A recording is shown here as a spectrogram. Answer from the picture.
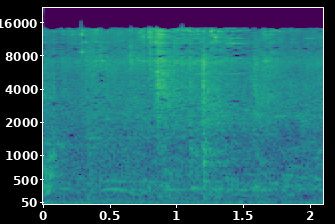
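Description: Shop background noise with a light knock at the start as a drink can is taken from the shelf, and faint low, wavering pitched sounds under a steady hum.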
